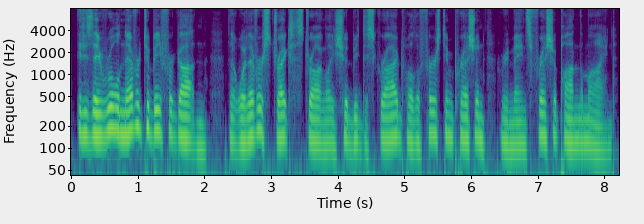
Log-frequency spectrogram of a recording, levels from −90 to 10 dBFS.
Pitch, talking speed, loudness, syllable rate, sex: 130 Hz, 175 wpm, -19 LUFS, 5.1 syllables/s, male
